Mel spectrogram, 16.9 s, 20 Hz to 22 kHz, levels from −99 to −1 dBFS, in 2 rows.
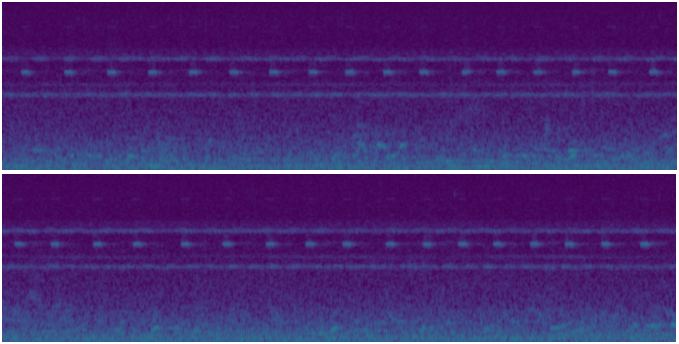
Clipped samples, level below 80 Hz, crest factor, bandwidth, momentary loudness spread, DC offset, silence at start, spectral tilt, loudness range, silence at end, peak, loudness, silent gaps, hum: under 0.1%; -72 dBFS; 16 dB; over 20 kHz; 2 LU; under 0.1%; 0 s; -4 dB/octave; 0 LU; 0 s; -48 dBFS; -62 LUFS; none; none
